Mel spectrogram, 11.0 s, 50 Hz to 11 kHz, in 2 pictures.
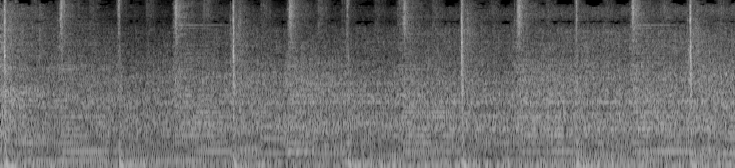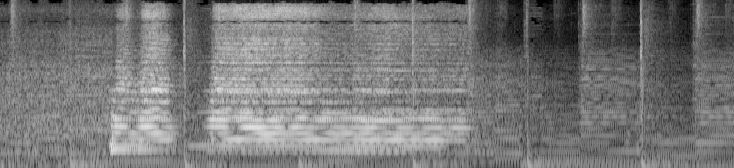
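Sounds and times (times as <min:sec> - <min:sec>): background music: 0:00.0 - 0:11.0
truck air horn: 0:06.3 - 0:09.2.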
